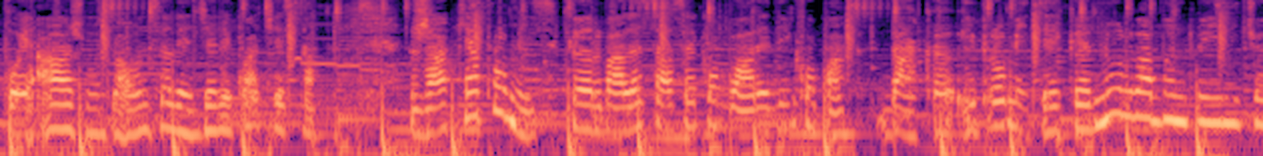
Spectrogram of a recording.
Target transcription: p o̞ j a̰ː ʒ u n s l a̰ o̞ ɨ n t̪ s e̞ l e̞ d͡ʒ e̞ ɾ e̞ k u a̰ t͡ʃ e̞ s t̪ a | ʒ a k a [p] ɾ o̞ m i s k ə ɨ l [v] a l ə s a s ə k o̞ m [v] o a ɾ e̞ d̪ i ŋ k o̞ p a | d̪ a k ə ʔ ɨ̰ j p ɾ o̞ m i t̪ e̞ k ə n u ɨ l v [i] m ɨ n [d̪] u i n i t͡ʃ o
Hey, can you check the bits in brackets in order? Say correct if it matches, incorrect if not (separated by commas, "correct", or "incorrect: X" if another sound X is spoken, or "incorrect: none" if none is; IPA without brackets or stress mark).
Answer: correct, correct, incorrect: b, incorrect: a, incorrect: t̪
